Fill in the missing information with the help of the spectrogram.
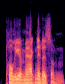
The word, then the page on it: Palaeomagnetism: American English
